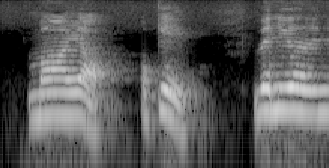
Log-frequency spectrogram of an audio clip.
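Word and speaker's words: Maja: checked it the pronunciation it's a German name and it is called as Maya Maya okay when you are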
